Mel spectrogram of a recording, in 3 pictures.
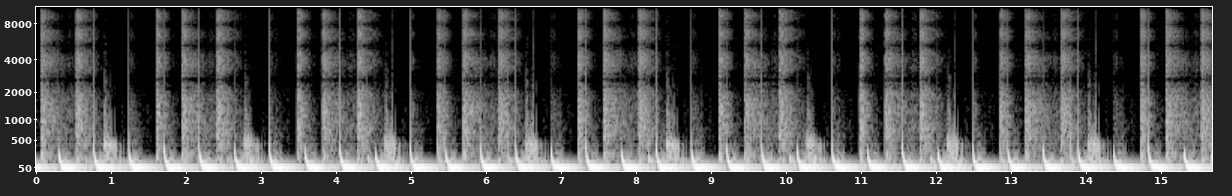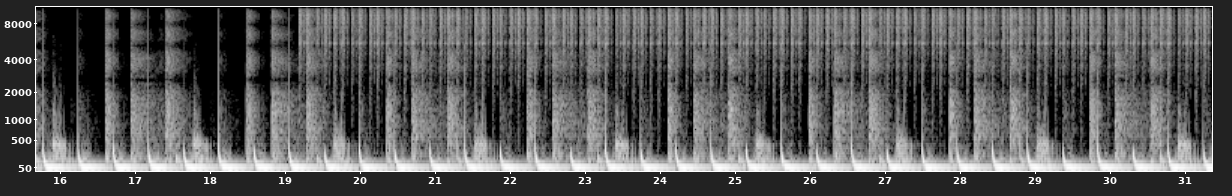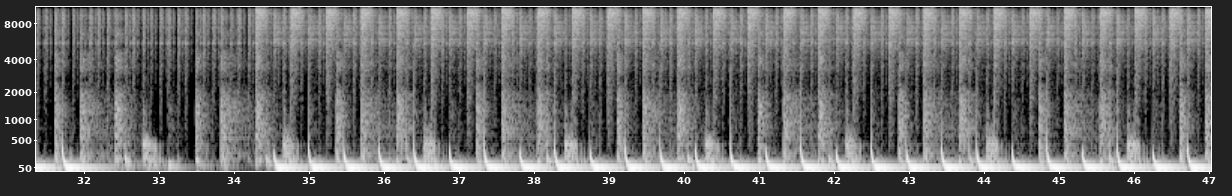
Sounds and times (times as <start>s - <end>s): Techno: 0.0s - 47.0s.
